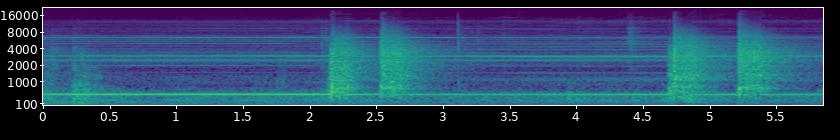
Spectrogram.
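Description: An electric impact wrench with a 19mm deep socket zips off a wheel hub bolt on a 2015 Ford Explorer, coming as two pairs of short, sharp rattling bursts over a steady electrical hum.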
